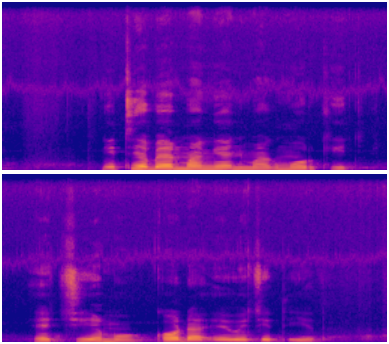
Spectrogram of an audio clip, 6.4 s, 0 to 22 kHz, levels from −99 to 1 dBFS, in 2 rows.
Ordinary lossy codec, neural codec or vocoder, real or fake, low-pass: none; none; real; none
